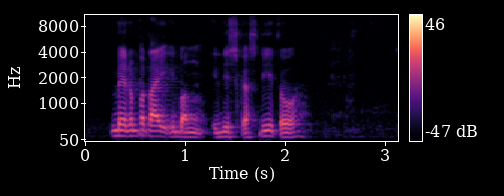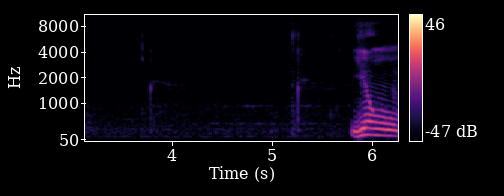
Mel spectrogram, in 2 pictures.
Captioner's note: none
